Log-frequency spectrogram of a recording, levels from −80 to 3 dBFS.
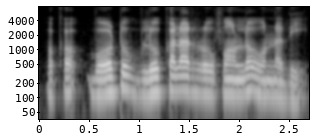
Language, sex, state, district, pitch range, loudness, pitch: Telugu, male, Telangana, Hyderabad, 120-135 Hz, -18 LUFS, 125 Hz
